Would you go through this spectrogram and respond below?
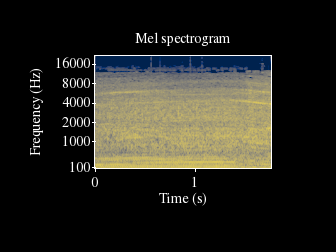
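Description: A first-generation Honda Vario 125 scooter engine on the throttle, a loud, steady mid-pitched drone with a faint rising whine, close up and continuous throughout.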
